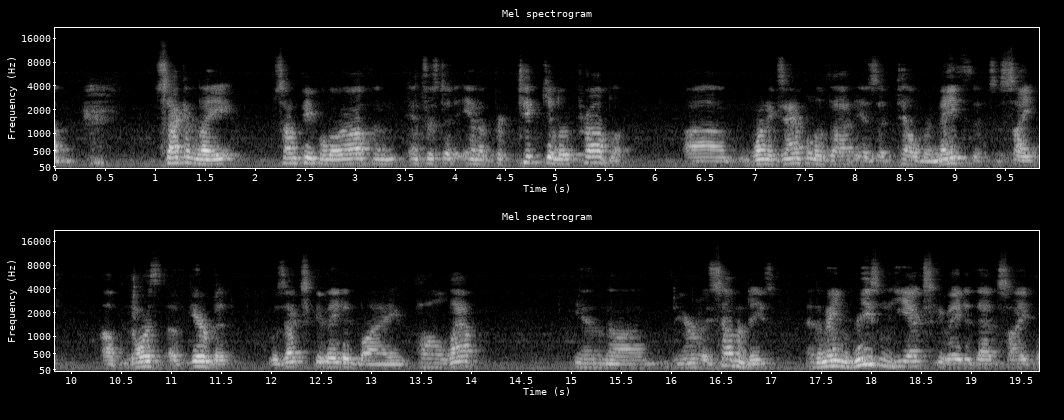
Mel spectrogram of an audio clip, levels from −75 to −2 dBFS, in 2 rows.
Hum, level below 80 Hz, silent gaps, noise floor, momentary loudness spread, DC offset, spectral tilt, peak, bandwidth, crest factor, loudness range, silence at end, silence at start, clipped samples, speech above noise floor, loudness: none; -58 dBFS; none; -46 dBFS; 14 LU; under 0.1%; -6 dB/octave; -6 dBFS; 11.5 kHz; 18 dB; 5 LU; 0 s; 0 s; under 0.1%; 22 dB; -24 LUFS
